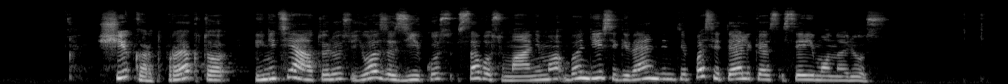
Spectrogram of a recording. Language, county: Lithuanian, Kaunas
